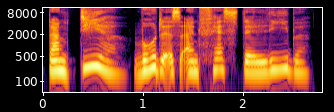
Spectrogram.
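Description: A woman voicing an eager, adoring young man who is overjoyed to marry, speaking warmly and tenderly, in an audiobook. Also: fairly low pitch, takes it slowly, no room sound, studio quality. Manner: warm and tender.

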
